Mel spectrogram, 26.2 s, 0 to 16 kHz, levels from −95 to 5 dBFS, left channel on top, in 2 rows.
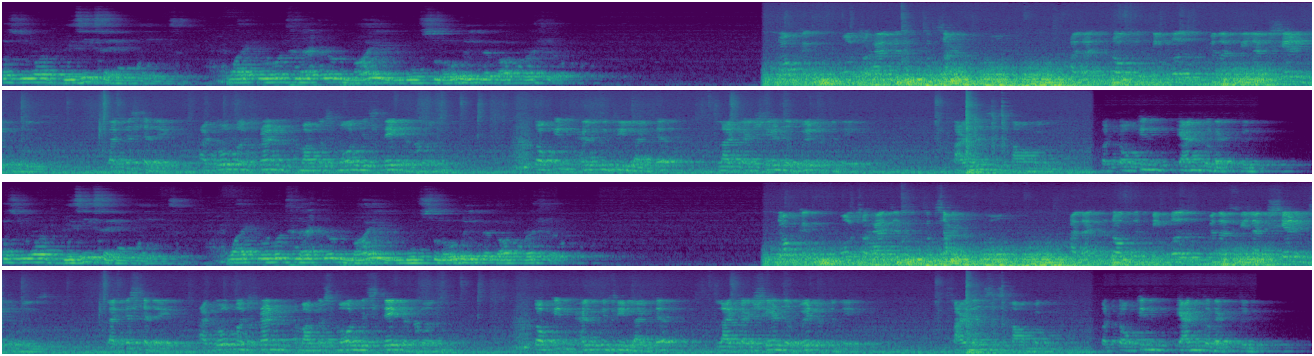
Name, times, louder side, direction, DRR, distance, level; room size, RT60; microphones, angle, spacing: voice 1, 0.0-1.7 2.2-5.6, right 1 dB, 60° right, -3 dB, 2.1 m, -26 dB
sound 1, 7.6-24.0, left 1 dB, 25° left, 0.5 m, -22 dB
voice 2, 7.8-10.0 10.7-13.6 14.1-17.6 18.4-19.8 20.2-21.7 22.6-23.7 24.1-25.7, right 1 dB, 85° right, -2 dB, 4.7 m, -30 dB
16.5 x 15.0 x 3.3 m, 1.2 s
head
